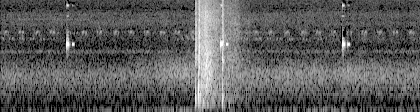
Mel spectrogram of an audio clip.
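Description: A short electronic blip sounds as a game menu opens and moves.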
